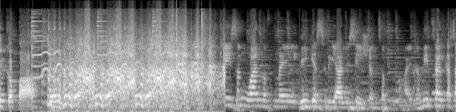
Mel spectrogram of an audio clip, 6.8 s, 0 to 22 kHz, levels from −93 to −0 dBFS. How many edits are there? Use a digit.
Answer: 1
